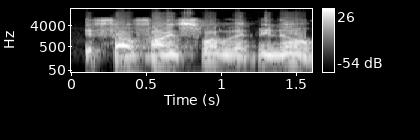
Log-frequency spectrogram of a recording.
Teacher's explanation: always trochaic trochaic remember stressed unstressed the opposite of iambic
